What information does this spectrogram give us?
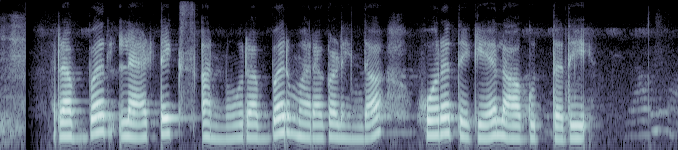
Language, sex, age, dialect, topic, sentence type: Kannada, female, 25-30, Coastal/Dakshin, agriculture, statement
